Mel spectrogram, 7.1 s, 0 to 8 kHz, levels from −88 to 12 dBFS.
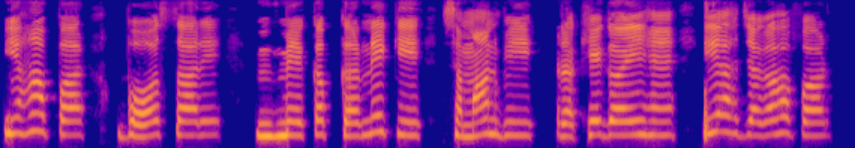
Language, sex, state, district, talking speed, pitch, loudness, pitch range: Hindi, female, Bihar, Saran, 135 wpm, 275 Hz, -14 LUFS, 265-295 Hz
